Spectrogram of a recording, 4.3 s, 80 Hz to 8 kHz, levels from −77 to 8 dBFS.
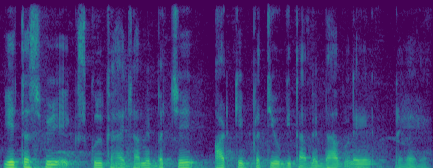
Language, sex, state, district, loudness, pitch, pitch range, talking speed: Hindi, male, Arunachal Pradesh, Papum Pare, -20 LUFS, 105 Hz, 95-115 Hz, 235 wpm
